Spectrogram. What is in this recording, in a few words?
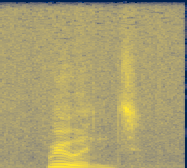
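"ruins", American English; pronunciations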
